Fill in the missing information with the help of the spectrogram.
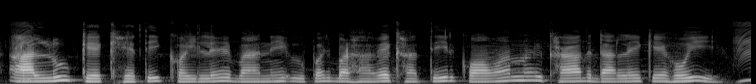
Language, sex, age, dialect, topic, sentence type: Bhojpuri, male, 18-24, Southern / Standard, agriculture, question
